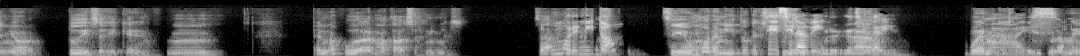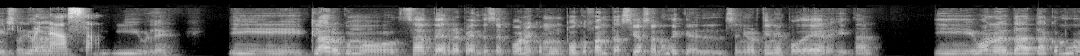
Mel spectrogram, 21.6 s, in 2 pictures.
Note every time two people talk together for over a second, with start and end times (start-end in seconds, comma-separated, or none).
7.7-9.0, 9.9-11.8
